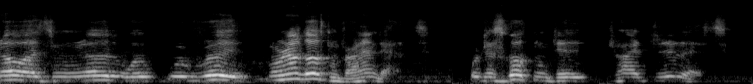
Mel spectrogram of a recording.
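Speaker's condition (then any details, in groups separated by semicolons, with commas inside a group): Ataxia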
